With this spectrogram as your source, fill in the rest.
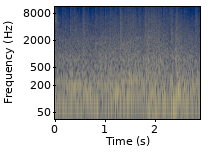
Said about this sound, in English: And now the Ostwind is opening fire on the paratroopers. Let's see. Bazooka team opening fire on said unit.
